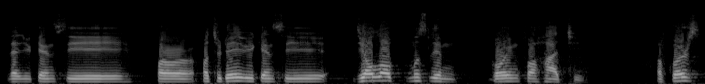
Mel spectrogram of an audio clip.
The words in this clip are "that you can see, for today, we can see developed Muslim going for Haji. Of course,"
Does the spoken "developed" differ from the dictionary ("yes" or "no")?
yes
